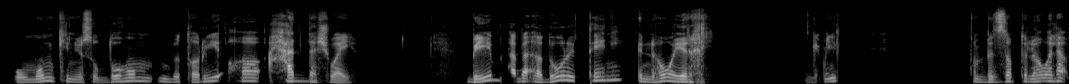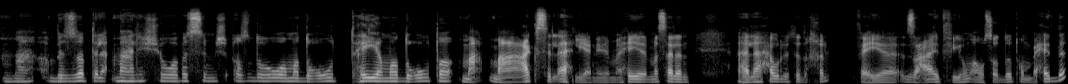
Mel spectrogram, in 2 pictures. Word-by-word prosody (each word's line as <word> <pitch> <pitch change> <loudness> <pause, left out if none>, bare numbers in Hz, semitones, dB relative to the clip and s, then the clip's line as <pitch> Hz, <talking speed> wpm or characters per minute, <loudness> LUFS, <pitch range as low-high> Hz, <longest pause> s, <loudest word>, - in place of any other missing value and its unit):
وممكن 130 +5 -4
يصدّهم 135 +8 -3
بطريقة 150 - -5
حادّة 145 -2 +3
شوية. 105 -5 0 1.1
بيبقى 140 +4 +2
بقى 125 -4 0
دور 195 - -2
التاني 190 +3 -4
إن 125 -5 -5
هو 150 +7 -1
يرخِي، 130 -4 +3 0.9
جميل. - - -7 1.3
طَب 125 -5 -11
بالضبط، 125 +4 +2
اللي 130 -1 -3
هو 150 +2 -1
لأ، 155 +1 0
ما 135 0 -8 0.2
بالضبط، 145 +4 -1
لأ، 155 -1 -1
معلش 155 0 -2
هو 150 -1 -4
بس 160 +1 +9
مش 150 -1 -1
قصده، 155 +1 -7
هو 150 0 -3
مضغوط، 145 +1 -6 0.2
هي 155 0 +4
مضغوطة، 145 +1 -3
مع - - +1
مع - - +2 0.2
عكْس - - +10
الأهل. - - +2
يعني 100 0 -4
لمّا 105 +1 -10
هي 125 -1 +1
مثلًا 125 0 +3 0.5
أهلها 110 +3 +2
حاولوا 130 -1 -3
يتدخّلوا، 120 - -8 0.3
فهي 100 0 -1
زعّقِت 120 0 +2
فيهُم 110 -1 -8
أو 110 -1 -8
صدِّتهم 120 +1 -4
بحِدّة. 130 +7 -3
140 Hz, 130 wpm, -27 LUFS, 120-155 Hz, 1.3 s, عكْس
